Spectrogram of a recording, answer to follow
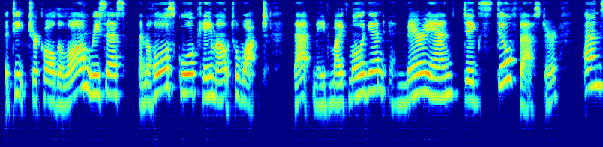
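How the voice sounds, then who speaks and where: A woman reading a children's picture book aloud, with expressive and deliberate phrasing. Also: medium pitch, muffled recording. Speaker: storybook reader.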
